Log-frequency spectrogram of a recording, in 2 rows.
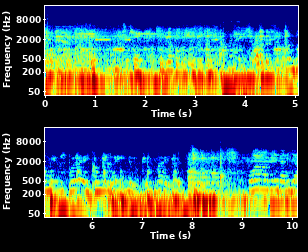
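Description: A medium-wave broadcast, music with a voice, playing from a Philips F6X95A valve radio: the radio section works, its ferrite antenna coil connected through a temporary clip lead.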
